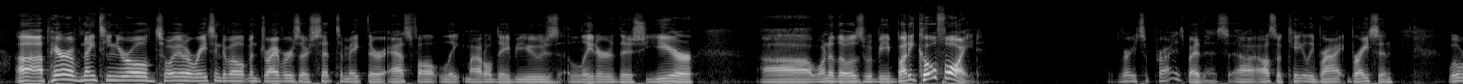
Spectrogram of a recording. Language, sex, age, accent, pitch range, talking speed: English, male, 40-59, American, 110-130 Hz, 170 wpm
